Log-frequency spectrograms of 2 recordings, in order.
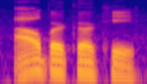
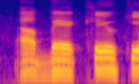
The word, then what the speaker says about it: Albuquerque: It's hard to pronounce city if you don't know the name. But it's Albuquerque, okay? Not Albuquerque or whatever I used to say.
